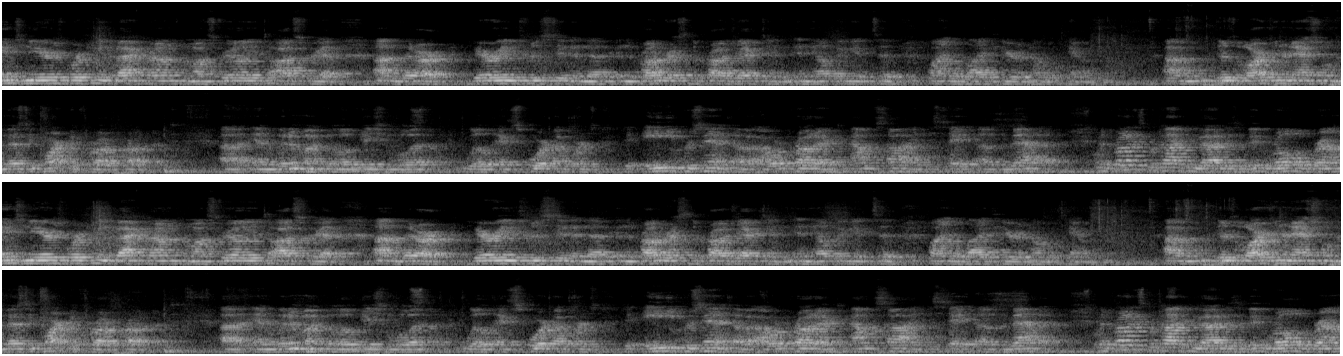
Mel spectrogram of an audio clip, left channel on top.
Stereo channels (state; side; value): normal; both; correlation 0.69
